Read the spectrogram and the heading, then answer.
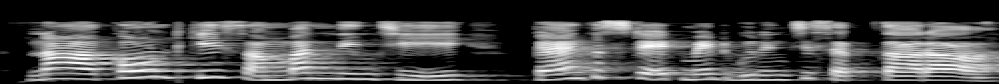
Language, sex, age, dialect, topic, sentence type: Telugu, female, 36-40, Southern, banking, question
